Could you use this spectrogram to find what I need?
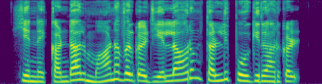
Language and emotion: Tamil, sad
